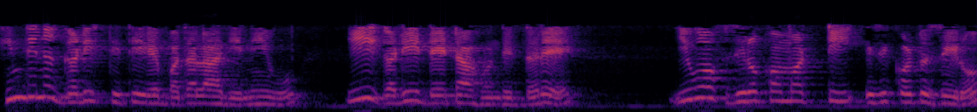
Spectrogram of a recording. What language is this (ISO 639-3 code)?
kan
